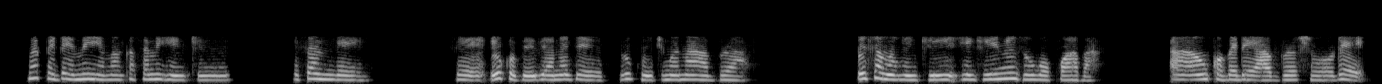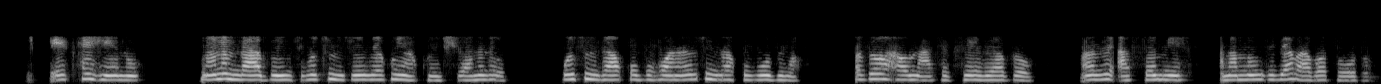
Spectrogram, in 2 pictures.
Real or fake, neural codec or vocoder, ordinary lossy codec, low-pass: fake; vocoder, 44.1 kHz, 128 mel bands every 512 samples, BigVGAN v2; Opus, 24 kbps; 3.6 kHz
